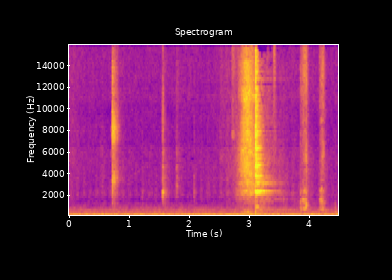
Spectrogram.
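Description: Steady low hum of room tone, with a few faint clicks and a brief rustle about three seconds in as things are handled.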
